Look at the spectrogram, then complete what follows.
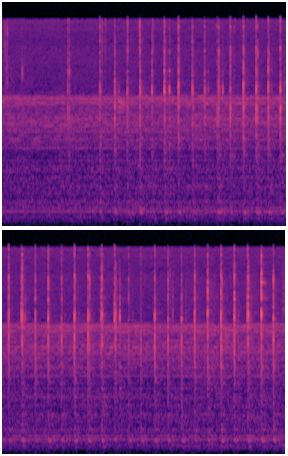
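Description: Light, rapid taps of a white plastic rod on a Rochelle salt crystal held in foil-wrapped alligator clips, about four taps a second, starting about a second and a half in and stopping near the end.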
